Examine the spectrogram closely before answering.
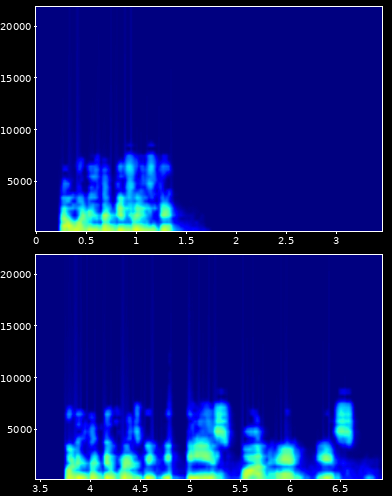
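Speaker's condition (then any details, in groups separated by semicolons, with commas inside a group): No condition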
